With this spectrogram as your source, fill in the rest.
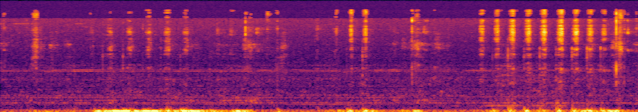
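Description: A black graphite pencil tip scratches short strokes across a flat sheet of white drawing paper lying on a surface, drawing a character's face. The sound is a soft, dry scratching with faint bright ticks of the tip catching the paper over a low, steady rumble. Louder bursts of strokes come in irregular clusters.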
